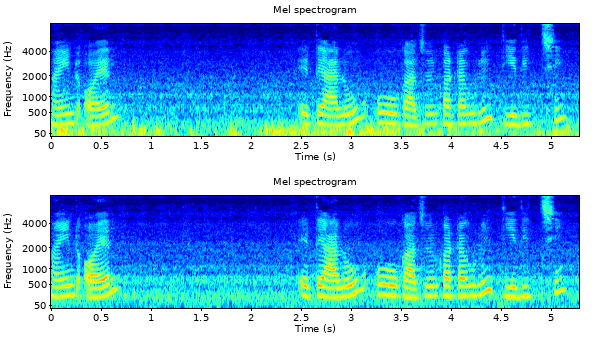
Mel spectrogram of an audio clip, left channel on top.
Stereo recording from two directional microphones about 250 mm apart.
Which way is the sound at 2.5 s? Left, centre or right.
Centre.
